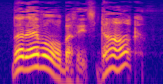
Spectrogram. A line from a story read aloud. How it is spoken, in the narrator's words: cried a ringing voice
